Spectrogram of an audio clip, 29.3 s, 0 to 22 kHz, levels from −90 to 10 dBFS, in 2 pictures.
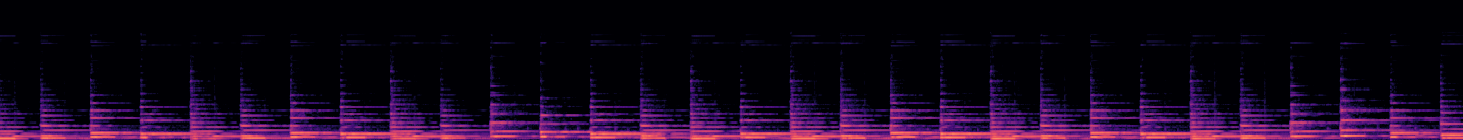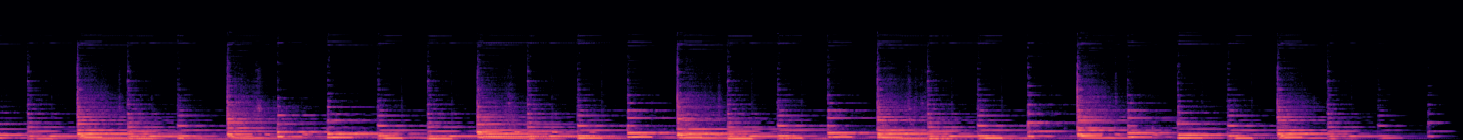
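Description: A noise suppressor applied to music or sounds stays active throughout. It treats sustained, steady content as noise and pulls it down by around 10 dB, so the level pumps and thins. On a waveform, the envelope dips after each attack. A spectrogram shows held energy and tails fading unnaturally fast.

Sound cut by the noise suppressor appears at 0.21–2.91 s (deepest about 12 dB), 4.63–6.92 s (about 14 dB), 8.68–8.91 s (about 8 dB), 10.68–10.91 s (about 10 dB), 12.68–13.91 s (about 11 dB), 16.67–18.92 s (about 10 dB), 20.73–20.91 s (about 10 dB) and 22.68–29.15 s (about 17 dB, the deepest and longest). In each, sustained portions sink while onsets survive, leaving gaps and hollow decays. These show as carved-out notches in the waveform and darkened spectrogram regions.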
